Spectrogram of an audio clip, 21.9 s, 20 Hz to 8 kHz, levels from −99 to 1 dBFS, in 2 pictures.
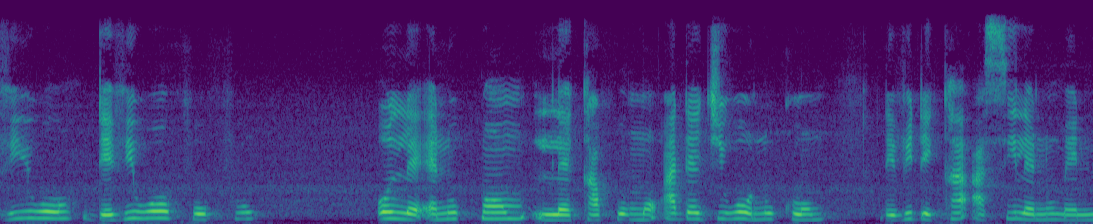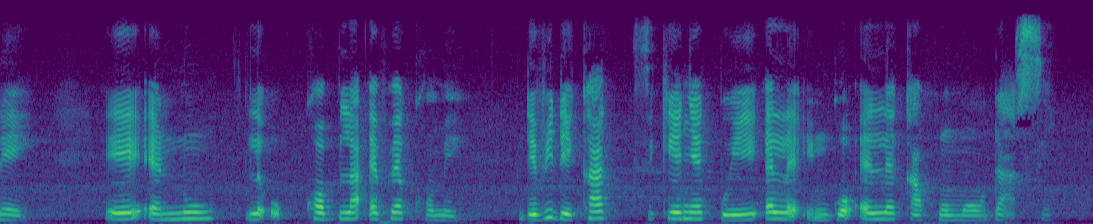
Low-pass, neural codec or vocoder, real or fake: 7.2 kHz; none; real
